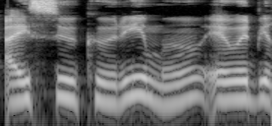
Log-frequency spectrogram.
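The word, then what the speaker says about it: アイスクリーム: So ice cream with like a Japanese accent would be aisu kurimu.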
